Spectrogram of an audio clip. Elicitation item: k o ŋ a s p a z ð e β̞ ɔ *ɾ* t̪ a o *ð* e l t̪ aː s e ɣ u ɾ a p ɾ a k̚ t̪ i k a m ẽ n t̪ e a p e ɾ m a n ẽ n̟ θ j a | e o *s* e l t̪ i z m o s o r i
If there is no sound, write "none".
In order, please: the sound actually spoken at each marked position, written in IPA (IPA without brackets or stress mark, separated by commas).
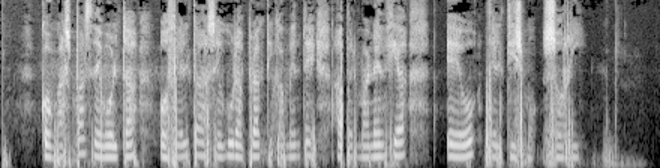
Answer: l, θ, θ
